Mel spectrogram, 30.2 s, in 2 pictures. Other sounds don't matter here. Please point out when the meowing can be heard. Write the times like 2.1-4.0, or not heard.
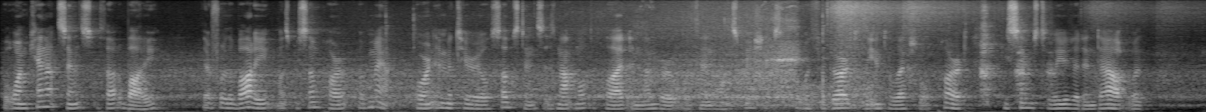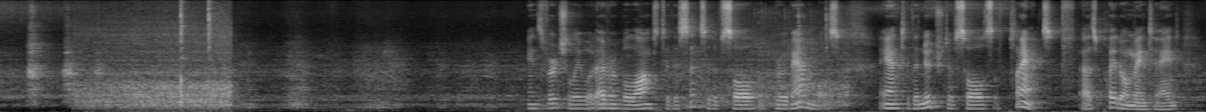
not heard.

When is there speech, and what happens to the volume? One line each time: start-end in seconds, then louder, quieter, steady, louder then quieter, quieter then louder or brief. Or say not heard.
0.0-14.3 steady
21.6-30.1 steady.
